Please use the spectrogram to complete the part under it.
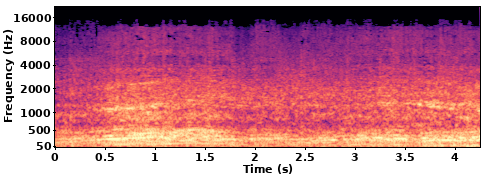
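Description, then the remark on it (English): A car engine roars and revs continuously, its loud rumble steady throughout, with a thin whine of spinning tires riding above it as the car does donuts in an intersection in New Orleans. “This video shows a car doing donuts in New Orleans.”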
